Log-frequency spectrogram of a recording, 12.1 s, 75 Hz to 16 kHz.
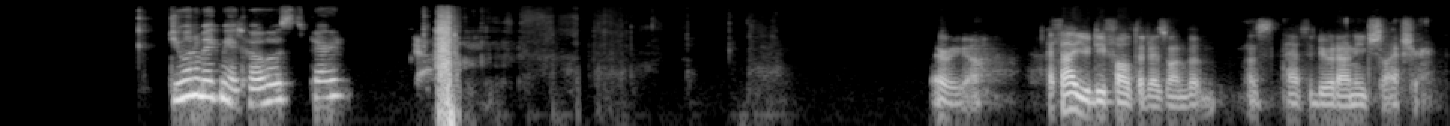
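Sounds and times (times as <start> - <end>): short sharp vocal burst: 3.5 - 3.9.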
